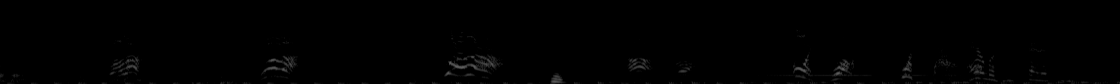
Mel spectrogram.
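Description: A man speaks into a phone, calling out and then talking irritably.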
